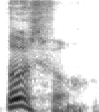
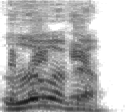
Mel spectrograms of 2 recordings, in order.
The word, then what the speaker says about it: Louisville: Say Louisville. Say it the way they say it there. Louisville. Say it the way they say it there. Lewisville.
